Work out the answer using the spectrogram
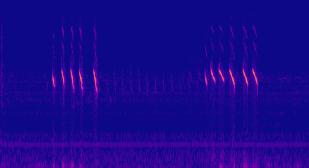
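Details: European greenfinch song offered as a song lesson for training birds: two quick bursts of five or six bright, chirping notes in fast succession, about a second and a half apart, with faint softer notes between, over a low steady hum.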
